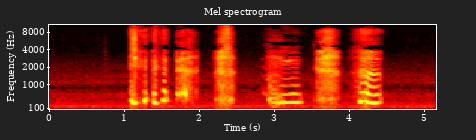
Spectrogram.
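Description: A young woman speaks calmly into a headset microphone.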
